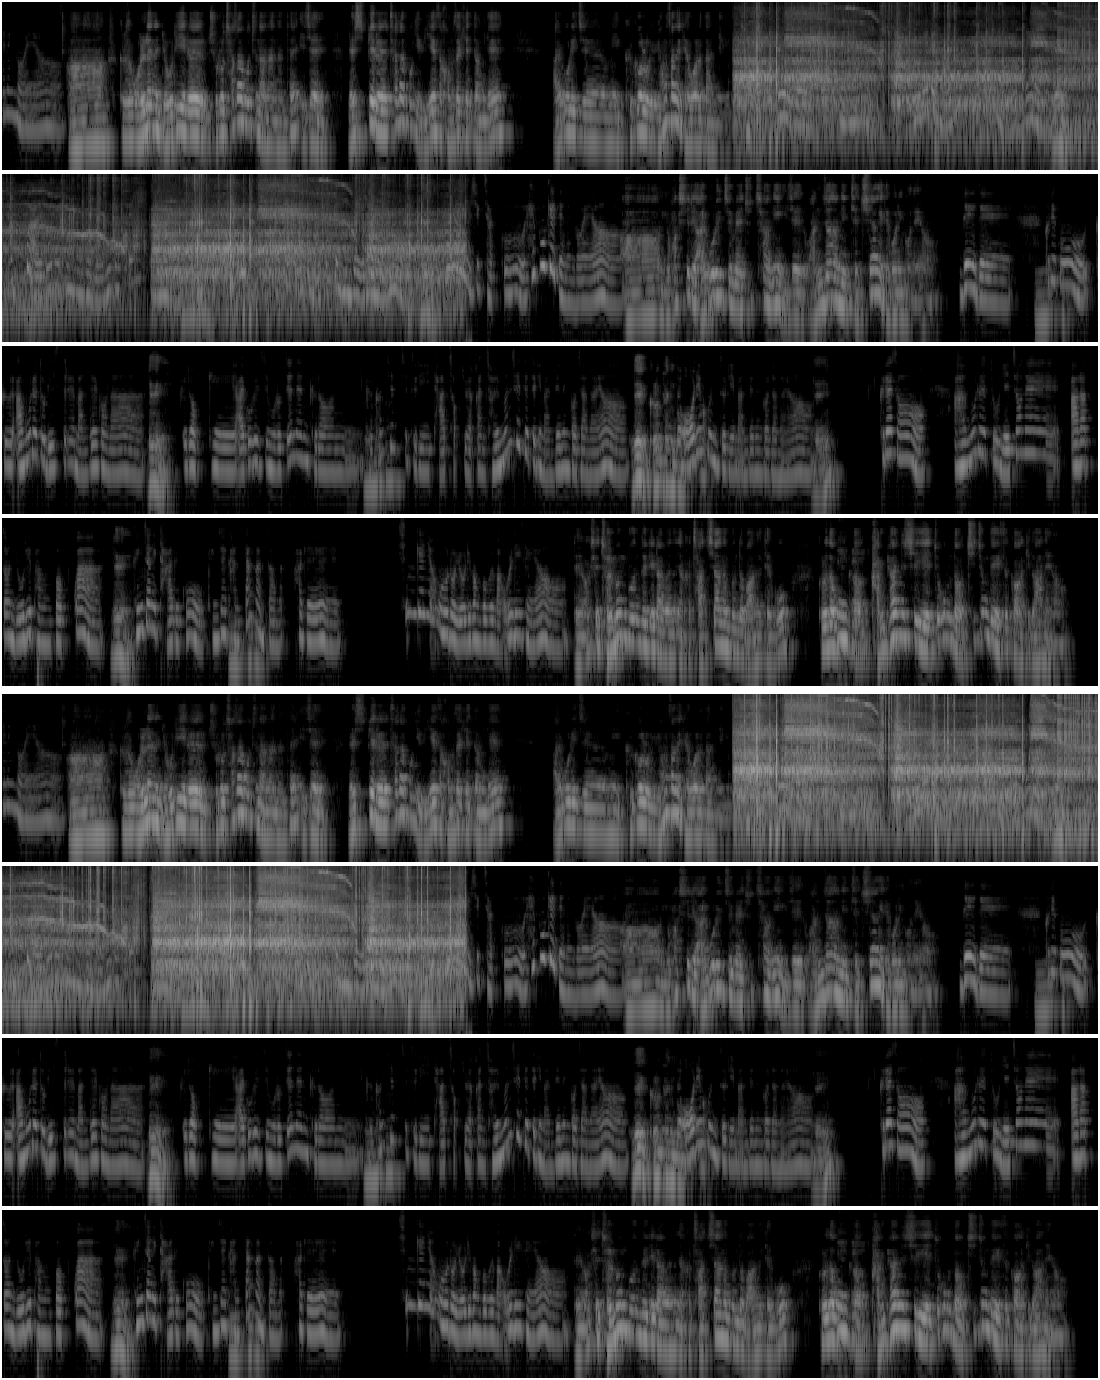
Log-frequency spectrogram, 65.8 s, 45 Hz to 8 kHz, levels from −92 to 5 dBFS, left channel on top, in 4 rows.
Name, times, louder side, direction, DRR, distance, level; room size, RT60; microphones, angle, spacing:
voice 1, 0.0-0.9 11.6-13.2 13.7-15.8 16.5-19.2 19.6-22.6 23.0-25.8 30.8-35.0 35.5-42.3 43.0-45.1 46.0-50.8 51.3-54.4 55.3-57.8 61.8-62.3, left 1 dB, 5° left, 0.4 m, -55 dB
voice 2, 1.0-4.9 5.2-7.6 8.3-11.3 15.7-16.1 19.1-19.6 22.7-23.0 25.7-30.4 31.9-32.2 35.1-35.4 38.3-38.7 42.3-43.4 45.0-45.3 51.0-51.3 52.7-52.8 57.9-65.3, equal, 90° left, 2.8 m, -49 dB
sound 1, 10.9-23.4, right 9 dB, 65° right, 0.4 m, -40 dB
7.6 x 5.8 x 4.1 m
head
